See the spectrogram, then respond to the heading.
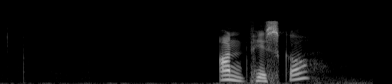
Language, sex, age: Norwegian, female, 45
